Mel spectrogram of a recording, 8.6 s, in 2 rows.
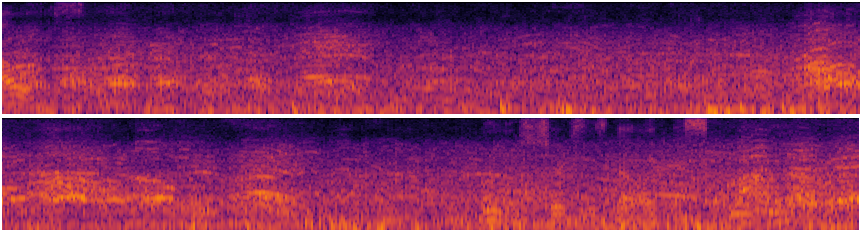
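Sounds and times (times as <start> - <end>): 
speech: 0.0 - 1.1, 6.7 - 8.5
protest crowd chanting a slogan: 0.0 - 8.5.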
